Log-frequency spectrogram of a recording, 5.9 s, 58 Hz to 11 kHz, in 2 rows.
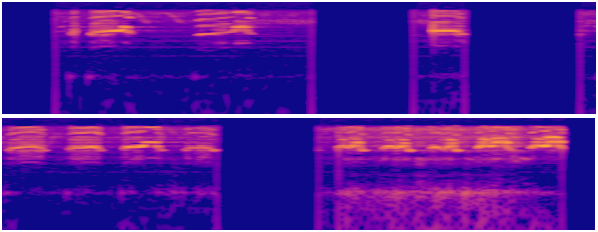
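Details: Female osprey at a nest in the Arkaig Community Forest, Loch Arkaig, on 14 June 2020, squeaking with excitement as her mate delivers a large whole trout to her and the chicks; bursts of high, sharp, wavering squeaks in clustered runs, recorded by nest cam.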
